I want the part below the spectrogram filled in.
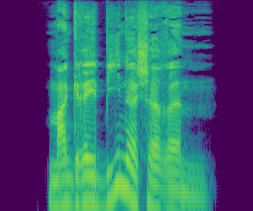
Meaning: strong dative masculine/neuter singular comparative degree of maghrebinisch
- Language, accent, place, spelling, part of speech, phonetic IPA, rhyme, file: German, Germany, Berlin, maghrebinischerem, adjective, [maɡʁeˈbiːnɪʃəʁəm], -iːnɪʃəʁəm, De-maghrebinischerem.ogg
